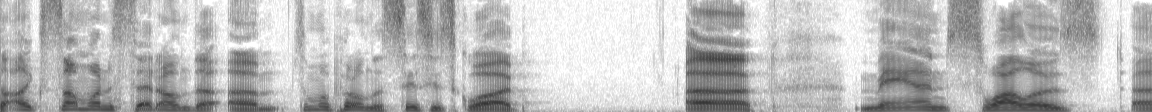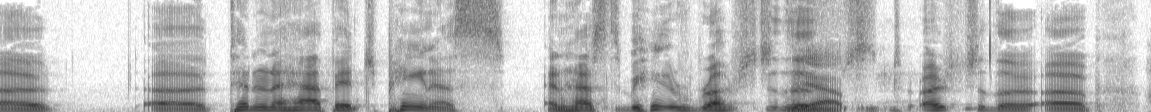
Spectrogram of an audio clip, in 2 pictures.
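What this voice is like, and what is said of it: Raspy, strained voice. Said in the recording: “I got my voice back, or I'm starting to. ... It's still a little raspy. Still kind of sound like I got my throat fucked out. ... Sounds a little bit like you went to hell and back”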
